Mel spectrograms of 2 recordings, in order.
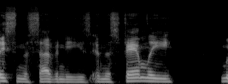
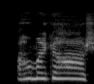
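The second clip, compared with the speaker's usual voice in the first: panicked, freaked-out voice, higher; 13 semitones higher than usual. Retelling how a man who thinks he's invisible reacted: imitating someone freaking out. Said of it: "And he was freaking out".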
